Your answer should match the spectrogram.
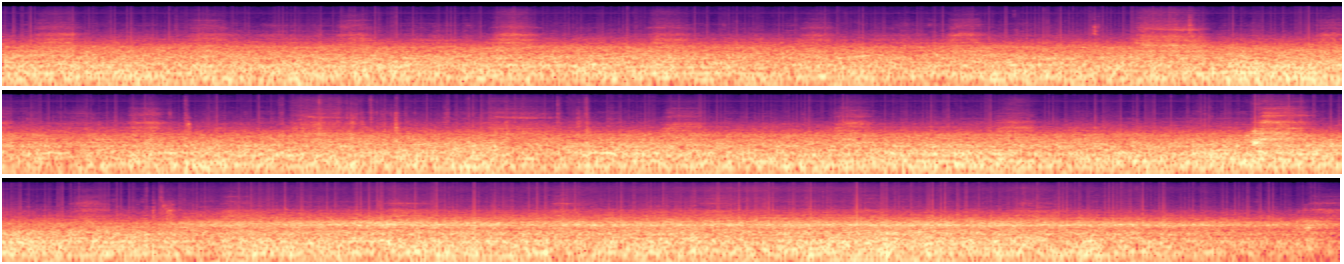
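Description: Heavy storm wind and vehicle road noise heard from inside the cabin while driving through a gustnado, with scattered sharp ticks of wind-blown material striking the vehicle. A steady higher whine joins about two-thirds of the way through.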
